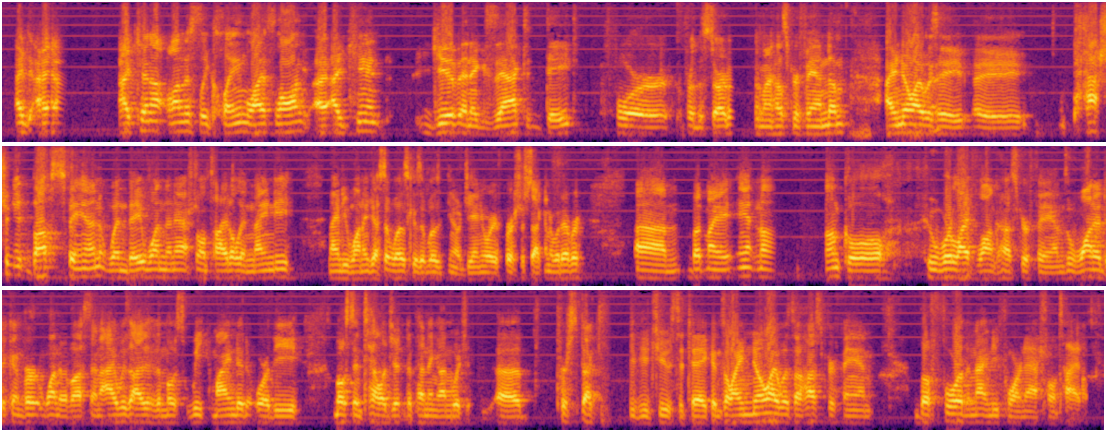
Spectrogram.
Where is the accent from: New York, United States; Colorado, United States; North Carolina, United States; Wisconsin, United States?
Colorado, United States; Lafayette; now in Nebraska, United States; I was born and raised um, in the house that I'm standing in right now, as a matter of fact, in Lafayette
